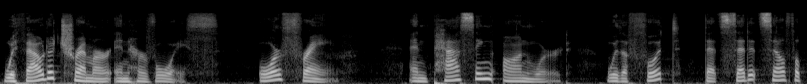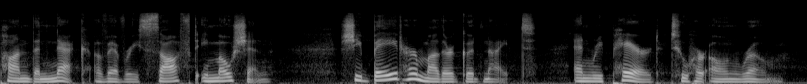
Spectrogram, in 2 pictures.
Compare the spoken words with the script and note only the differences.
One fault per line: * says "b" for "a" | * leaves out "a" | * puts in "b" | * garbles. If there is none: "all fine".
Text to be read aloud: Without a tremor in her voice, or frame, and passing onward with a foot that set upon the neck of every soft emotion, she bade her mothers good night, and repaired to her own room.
* puts in "itself"
* says "mother" for "mothers"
